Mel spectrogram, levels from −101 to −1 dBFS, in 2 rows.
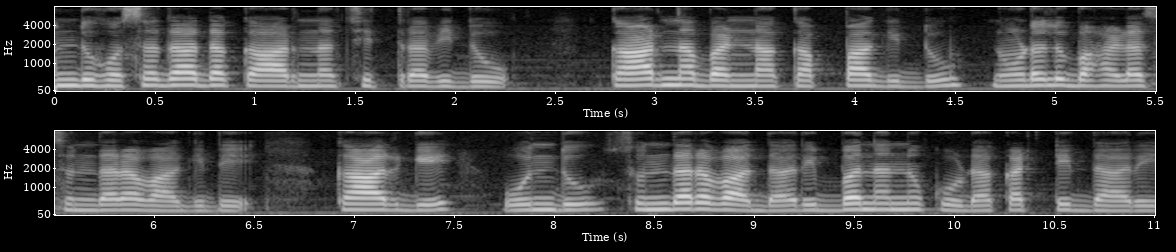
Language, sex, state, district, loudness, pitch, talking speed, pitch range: Kannada, female, Karnataka, Dakshina Kannada, -26 LUFS, 195 Hz, 85 wpm, 185-210 Hz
